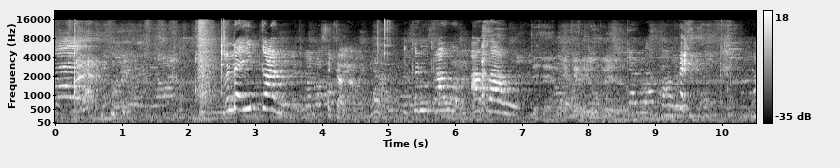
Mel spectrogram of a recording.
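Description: A toddler vocalising: high-pitched babbling and squeals that glide up and down, with no clear words. A couple of sharp clicks come about two and five seconds in.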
